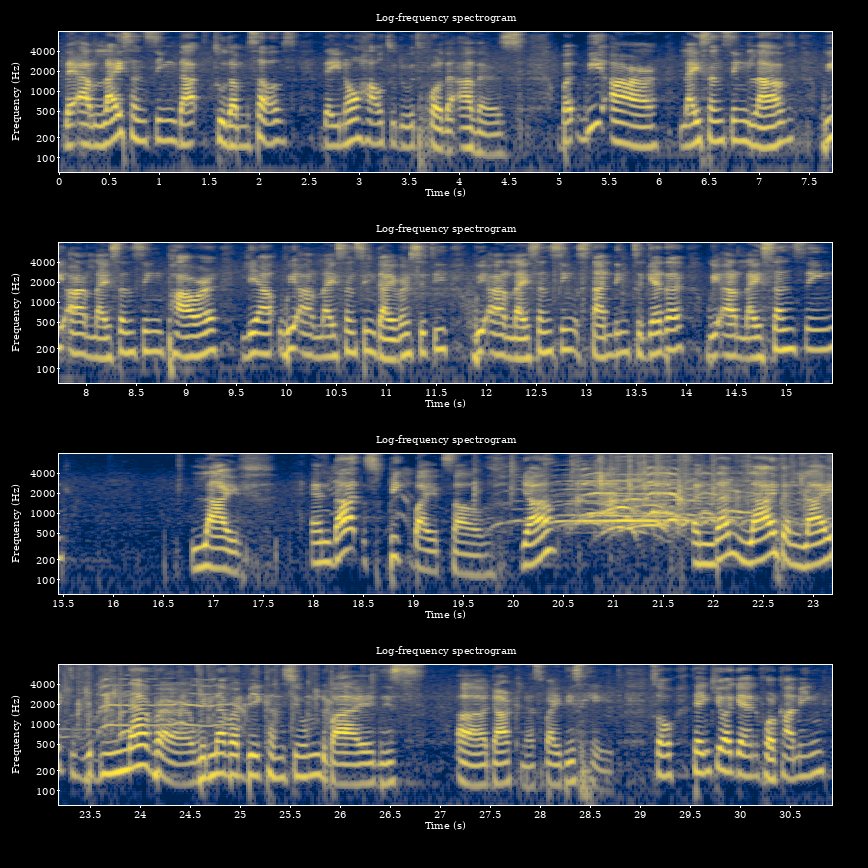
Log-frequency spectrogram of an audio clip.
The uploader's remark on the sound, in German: Mai 2023 auf der Mariahilfer Straße in Wien an der IDAHOBIT-Demo der Homosexuellen Initiative (HOSI) Wien und des Vereins Intergeschlechtlicher Menschen Österreich (VIMÖ). Unbearbeitete Aufnahme der Reden auf der Abschlusskundgebung am Platz der Menschenrechte. Musik wurde aus urheberrechtlichen Gründen rausgeschnitten.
